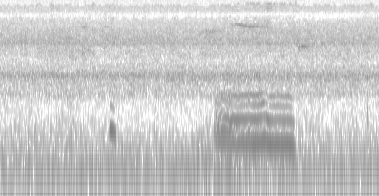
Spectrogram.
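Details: Fox called Alice, amid a low steady hum, first makes a tiny faint squeak, then a sustained creaky whine of about one second, level in pitch and dipping slightly at the end.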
